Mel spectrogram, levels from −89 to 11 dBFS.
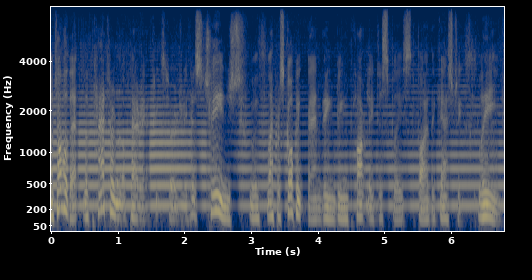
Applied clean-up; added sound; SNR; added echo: neural mask model RNNoise.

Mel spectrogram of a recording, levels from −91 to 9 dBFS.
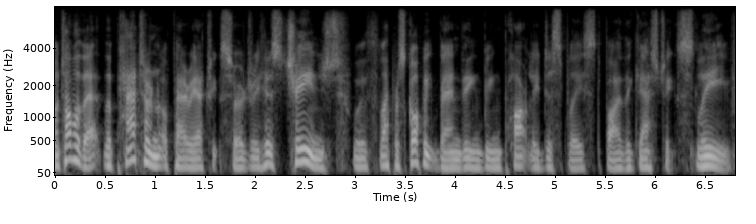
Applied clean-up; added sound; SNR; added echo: none; none; none; none.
